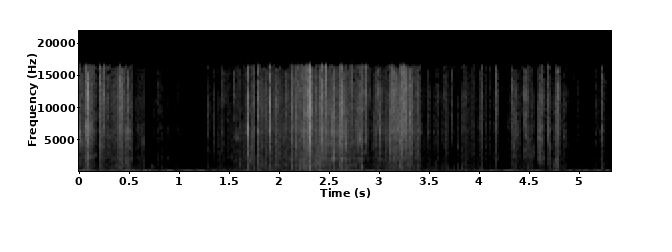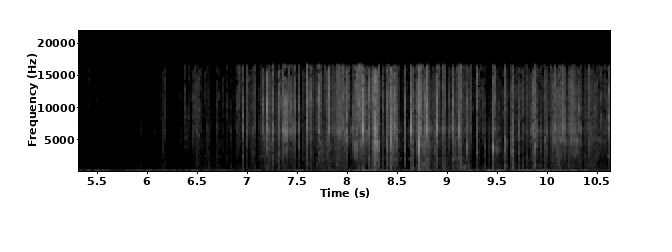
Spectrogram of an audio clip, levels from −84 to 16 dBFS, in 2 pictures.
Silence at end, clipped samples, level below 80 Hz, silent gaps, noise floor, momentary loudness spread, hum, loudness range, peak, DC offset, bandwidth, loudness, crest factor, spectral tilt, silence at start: 0 s; under 0.1%; -66 dBFS; none; -61 dBFS; 21 LU; none; 15 LU; -6 dBFS; under 0.1%; 17 kHz; -36 LUFS; 36 dB; 2 dB/octave; 0 s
